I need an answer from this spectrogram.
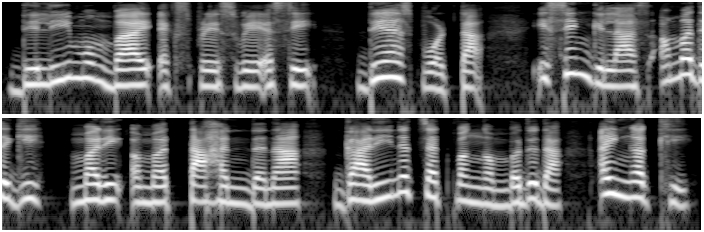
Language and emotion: Manipuri, surprised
